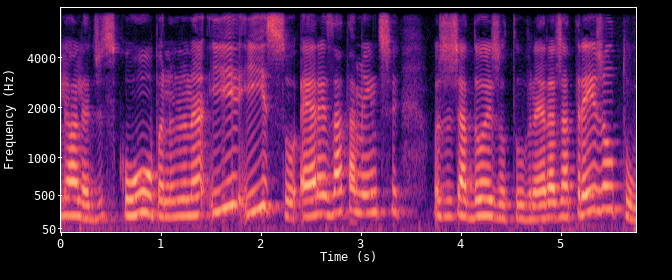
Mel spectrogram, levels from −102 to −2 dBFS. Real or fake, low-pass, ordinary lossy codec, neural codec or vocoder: real; 7.2 kHz; none; none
